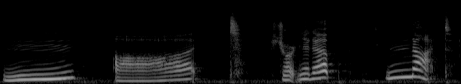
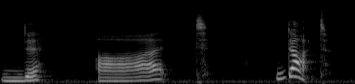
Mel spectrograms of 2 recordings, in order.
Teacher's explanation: our words are gonna have the short O vowel sound in them, which is ah for octopus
